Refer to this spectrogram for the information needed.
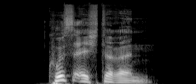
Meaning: inflection of kussecht: 1. strong genitive masculine/neuter singular comparative degree 2. weak/mixed genitive/dative all-gender singular comparative degree
- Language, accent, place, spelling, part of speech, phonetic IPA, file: German, Germany, Berlin, kussechteren, adjective, [ˈkʊsˌʔɛçtəʁən], De-kussechteren.ogg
